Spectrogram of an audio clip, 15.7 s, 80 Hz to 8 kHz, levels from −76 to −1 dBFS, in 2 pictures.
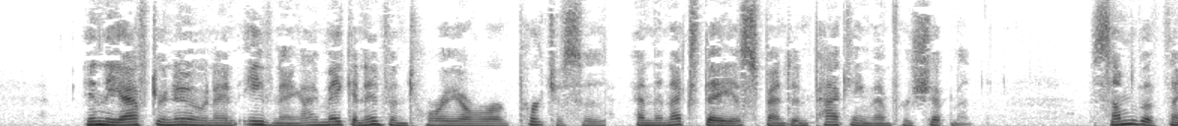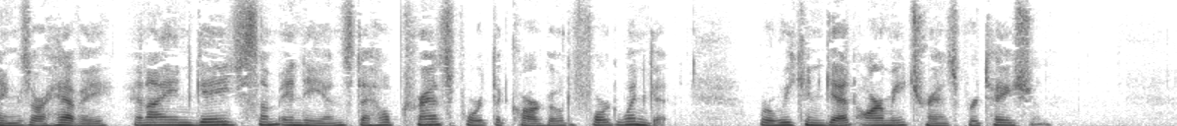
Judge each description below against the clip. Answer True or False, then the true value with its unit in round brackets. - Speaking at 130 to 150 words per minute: False (185 wpm)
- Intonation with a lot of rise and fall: False (3.8 semitones)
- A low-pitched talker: False (155 Hz)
